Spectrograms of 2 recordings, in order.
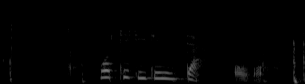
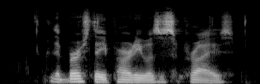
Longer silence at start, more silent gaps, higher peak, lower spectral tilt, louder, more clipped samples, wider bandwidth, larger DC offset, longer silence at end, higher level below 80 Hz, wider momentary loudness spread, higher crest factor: second, 0.1 s vs 0.5 s; neither; second, -34 dBFS vs -2 dBFS; first, -5 dB/octave vs -3.5 dB/octave; second, -51 LUFS vs -19 LUFS; neither; second, 7.4 kHz vs 15 kHz; neither; second, 0 s vs 0.3 s; second, -88 dBFS vs -56 dBFS; first, 20 LU vs 12 LU; about the same, 18 dB vs 18 dB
